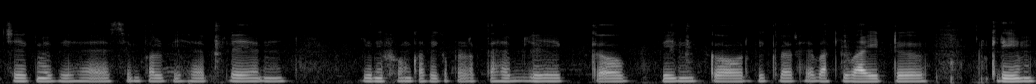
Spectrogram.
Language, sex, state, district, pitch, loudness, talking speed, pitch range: Hindi, male, Chhattisgarh, Balrampur, 145 Hz, -30 LUFS, 135 wpm, 140-150 Hz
